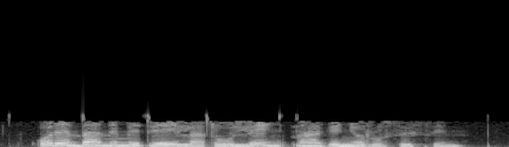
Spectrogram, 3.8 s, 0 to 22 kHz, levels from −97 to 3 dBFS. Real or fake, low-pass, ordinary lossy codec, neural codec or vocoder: real; 19.8 kHz; AAC, 16 kbps; none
